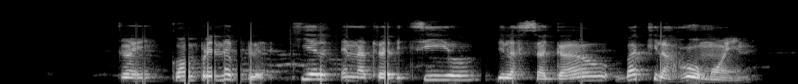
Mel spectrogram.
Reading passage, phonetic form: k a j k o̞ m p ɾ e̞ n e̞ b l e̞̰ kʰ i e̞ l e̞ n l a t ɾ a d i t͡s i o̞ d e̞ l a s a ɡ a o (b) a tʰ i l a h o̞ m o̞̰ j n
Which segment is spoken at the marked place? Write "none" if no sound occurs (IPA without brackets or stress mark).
b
